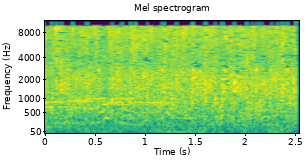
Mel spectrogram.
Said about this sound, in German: Super Technik, auch kräftig Applaus für die Technik.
